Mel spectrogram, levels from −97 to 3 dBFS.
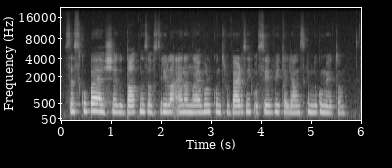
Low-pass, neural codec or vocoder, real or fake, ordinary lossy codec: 19.8 kHz; none; real; none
